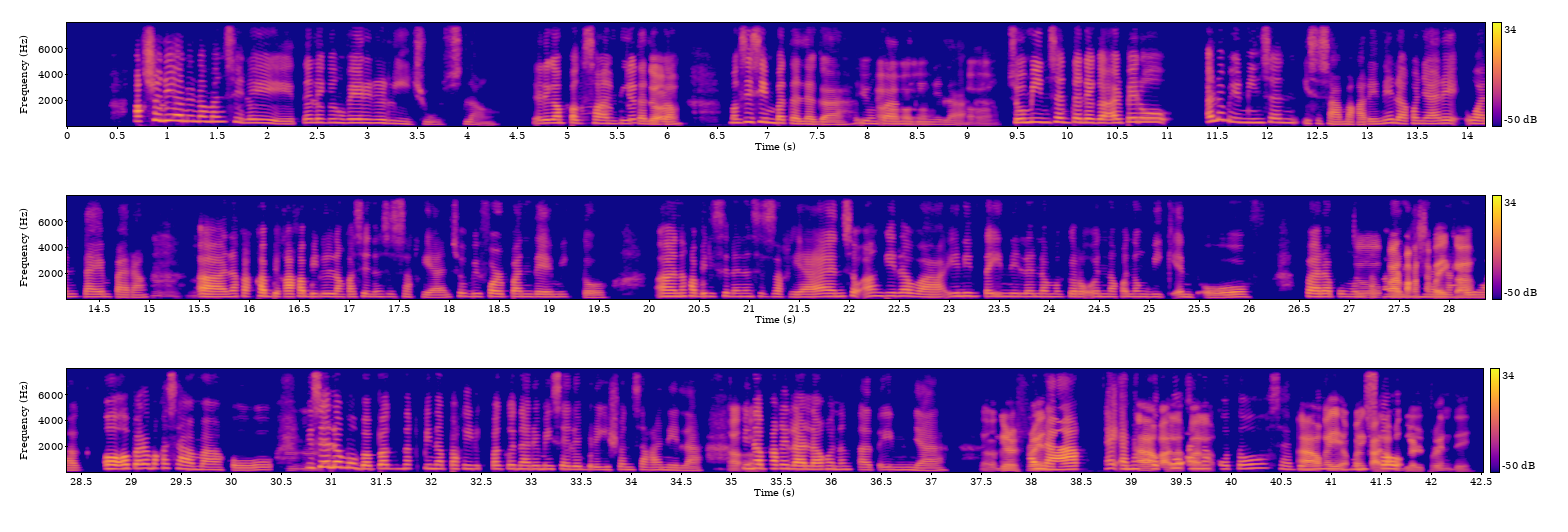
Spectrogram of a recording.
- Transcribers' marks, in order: in English: "very religious"; in English: "weekend off"
- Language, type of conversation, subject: Filipino, podcast, Paano ka tinanggap ng isang lokal na pamilya?
- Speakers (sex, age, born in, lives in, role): female, 35-39, Philippines, Philippines, guest; male, 35-39, Philippines, Philippines, host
